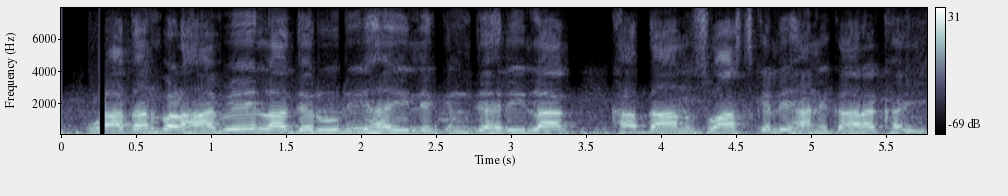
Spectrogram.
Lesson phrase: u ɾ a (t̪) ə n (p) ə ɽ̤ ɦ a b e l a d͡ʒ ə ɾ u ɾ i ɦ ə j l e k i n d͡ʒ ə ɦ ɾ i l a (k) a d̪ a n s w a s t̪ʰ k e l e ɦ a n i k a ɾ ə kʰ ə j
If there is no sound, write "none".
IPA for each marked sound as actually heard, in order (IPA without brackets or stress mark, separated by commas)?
d̪, b, kʰ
